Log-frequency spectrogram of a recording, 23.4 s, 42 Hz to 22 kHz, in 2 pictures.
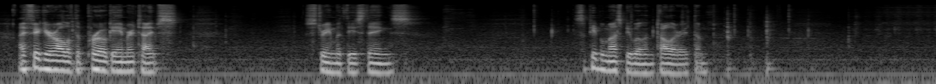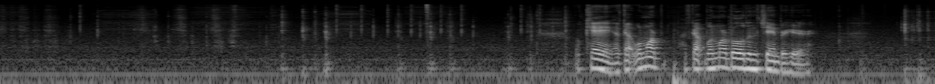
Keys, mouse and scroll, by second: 0.7 f, 1.2-6.8 shift+drag, 6.8-10.6 shift+middle drag, 10.6-12.8 shift+drag, 12.8 shift+middle click, 13.3-15.5 shift+drag, 15.5 z, 16.0-20.8 ctrl+middle drag, 20.8-23.3 drag.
